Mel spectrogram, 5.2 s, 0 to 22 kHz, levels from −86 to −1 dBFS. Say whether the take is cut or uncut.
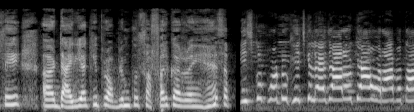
cut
